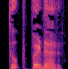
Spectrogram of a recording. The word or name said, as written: ತುಪ್ಪಡರ್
